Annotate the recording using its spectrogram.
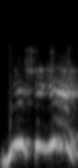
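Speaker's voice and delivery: very high, glass-breaking, shrill yell. Retelling a knock at the door, the speaker imitates their mother's shrill voice. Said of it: "I know that shrill anywhere".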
